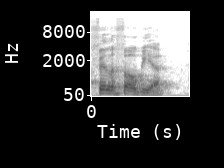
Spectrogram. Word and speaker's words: philophobia: What is philophobia? Did I say that right? – Philophobia. – Philophobia. Okay. All right. Thanks for correcting me.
